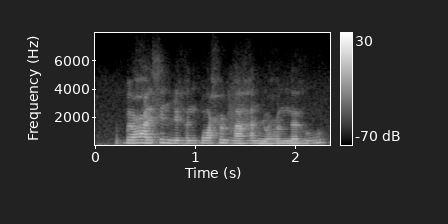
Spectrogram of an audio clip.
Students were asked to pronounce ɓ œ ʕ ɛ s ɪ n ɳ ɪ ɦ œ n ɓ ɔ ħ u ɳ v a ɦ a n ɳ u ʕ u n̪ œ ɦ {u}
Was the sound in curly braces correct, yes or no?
yes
